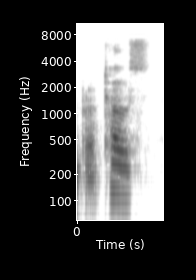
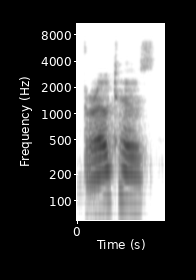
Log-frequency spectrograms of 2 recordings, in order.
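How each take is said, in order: First: Brotos with the stress on the final syllable, bro-TOS; accent on the last syllable. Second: Brotos with the stress on the first syllable, BRO-tos; paroxytone accent. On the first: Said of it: "so the accent's on the last syllable". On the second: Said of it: "but brotos, a paroxytone". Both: Shown as a demonstration.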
